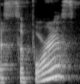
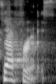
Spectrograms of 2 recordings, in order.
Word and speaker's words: Sepphoris: His contribution to architecture and stratigraphy of the ancient sites of the Sepphoris, did I say that wrong? I think I did. – Sepphoris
